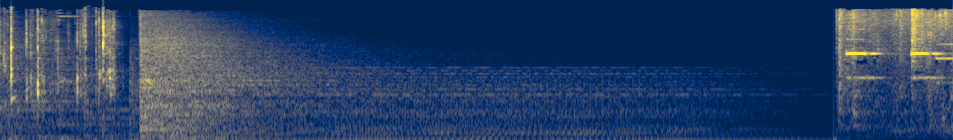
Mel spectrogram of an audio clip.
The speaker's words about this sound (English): That's not only the OptiGrill beep to say that food is cooking, it's also just a little something to get your attention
